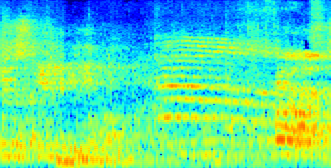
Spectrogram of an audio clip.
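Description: A person's voice in a large hall, then a single high-pitched, drawn-out vocal call lasting under a second, held at a steady pitch a little past the middle.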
